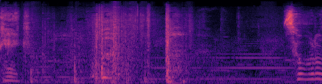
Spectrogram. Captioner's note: gasp, hand slam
